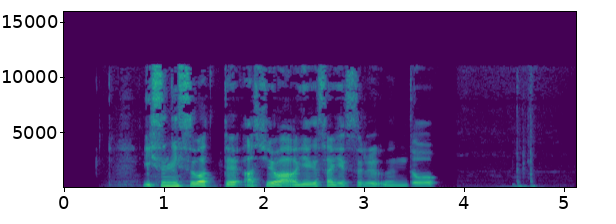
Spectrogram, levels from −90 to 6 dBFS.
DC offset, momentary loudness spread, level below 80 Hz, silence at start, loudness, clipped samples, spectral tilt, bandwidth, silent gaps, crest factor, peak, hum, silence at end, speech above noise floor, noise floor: under 0.1%; 12 LU; -64 dBFS; 0.8 s; -26 LUFS; under 0.1%; -5 dB/octave; 11.5 kHz; none; 20 dB; -8 dBFS; none; 0.4 s; 46 dB; -71 dBFS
